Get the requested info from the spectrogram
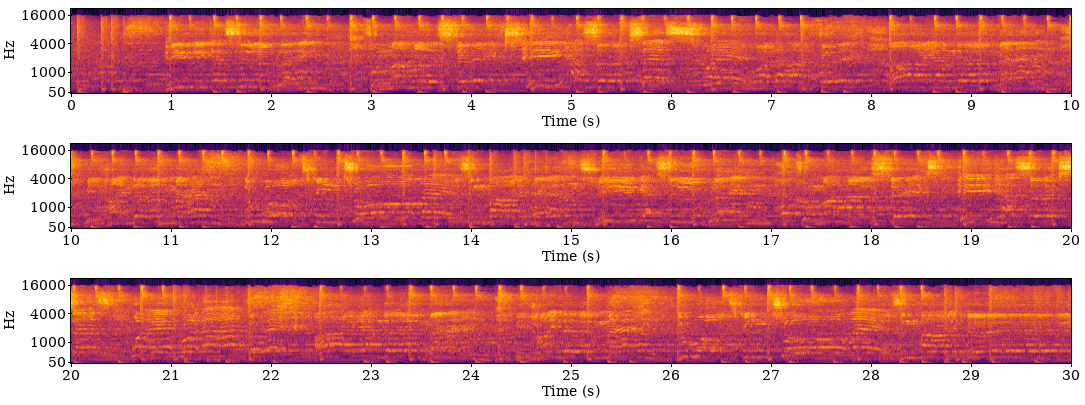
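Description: Rock band playing a song, with a steady drum beat under the melody.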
